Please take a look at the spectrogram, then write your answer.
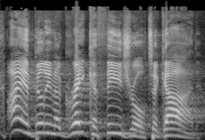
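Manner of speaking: loud, proud declaration; proud exclamation. Acted. Third bricklayer proudly answering the stranger, loud exclamation. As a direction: announce it with full conviction. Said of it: "He exclaimed".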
